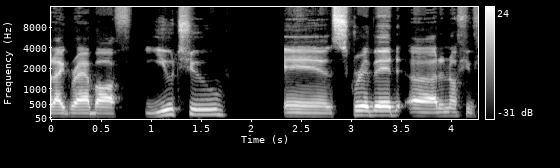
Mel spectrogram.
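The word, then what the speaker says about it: Scribd: footage uh that i grab off youtube and scribbid i don't know if you've heard of scribben uh sam it's it's spelled s-c-r-i-b-d dot com and you basically can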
